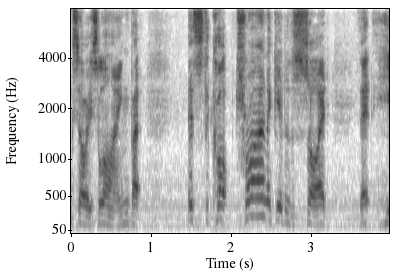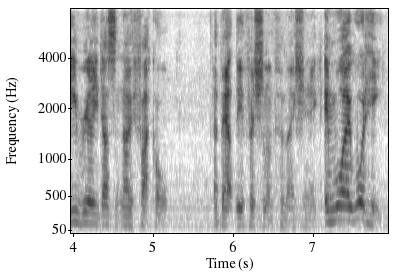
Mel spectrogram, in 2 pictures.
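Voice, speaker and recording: A man's voice: mid-range voice, fairly bright tone, a little hiss or hum. A New Zealand man giving angry, sarcastic commentary, lecturing the police with swearing. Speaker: video channel host commenting.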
